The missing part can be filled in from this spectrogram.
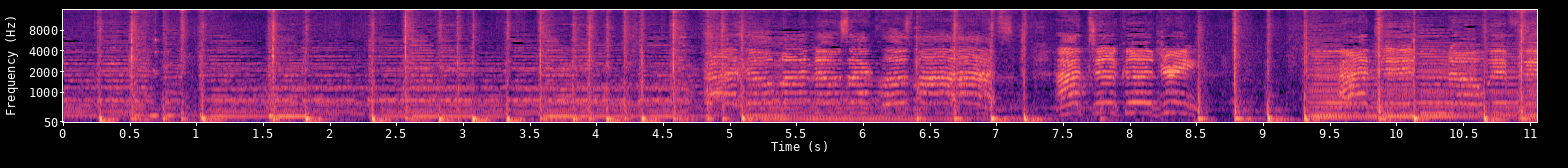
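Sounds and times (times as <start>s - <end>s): person singing: 0.0s - 8.6s, 9.3s - 11.0s
acoustic guitar strumming blues: 0.0s - 11.0s
cajon slaps: 0.4s - 5.2s, 8.5s - 11.0s.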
